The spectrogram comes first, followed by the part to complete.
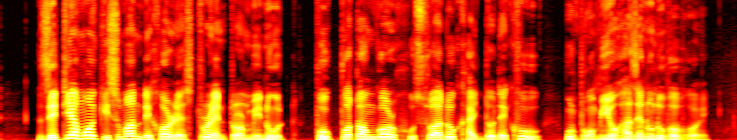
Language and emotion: Assamese, disgusted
